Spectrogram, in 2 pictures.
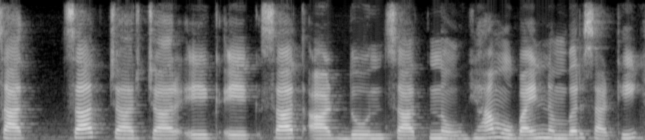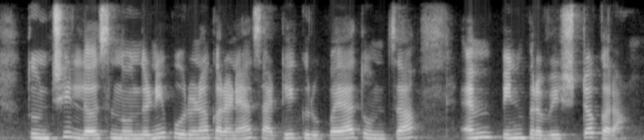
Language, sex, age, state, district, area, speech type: Marathi, female, 18-30, Maharashtra, Raigad, urban, read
